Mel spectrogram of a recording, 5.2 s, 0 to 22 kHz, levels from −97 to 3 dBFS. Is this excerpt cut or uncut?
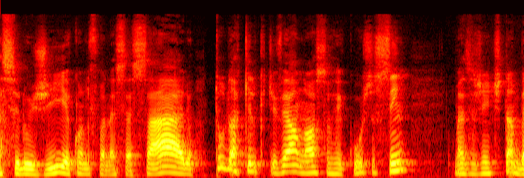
uncut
